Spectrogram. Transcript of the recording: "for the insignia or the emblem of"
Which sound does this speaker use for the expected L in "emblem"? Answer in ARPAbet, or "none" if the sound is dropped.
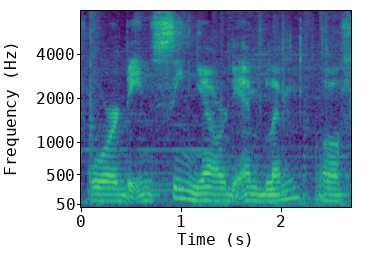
L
